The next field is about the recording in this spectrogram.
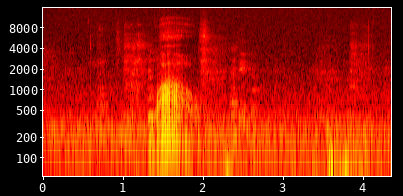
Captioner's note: laughing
